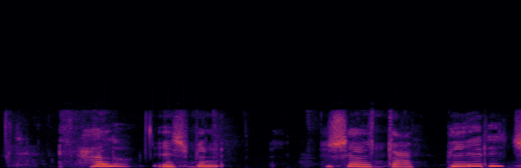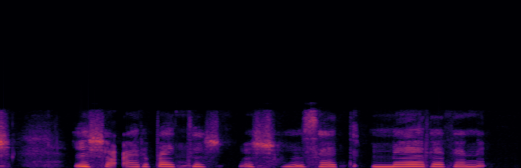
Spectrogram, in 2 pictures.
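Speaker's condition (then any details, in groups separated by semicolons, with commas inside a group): Spastic paralysis from birth, spastic, affecting all four limbs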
